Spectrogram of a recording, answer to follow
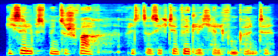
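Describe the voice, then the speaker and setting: A passionate young woman in her twenties in a radio play. Her voice is mellow and breathy, and she talks in an earnest, intimate, pleading way. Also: lowish voice, flat delivery, fairly quick, exaggerated voice. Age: 20s. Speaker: radio drama actress.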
